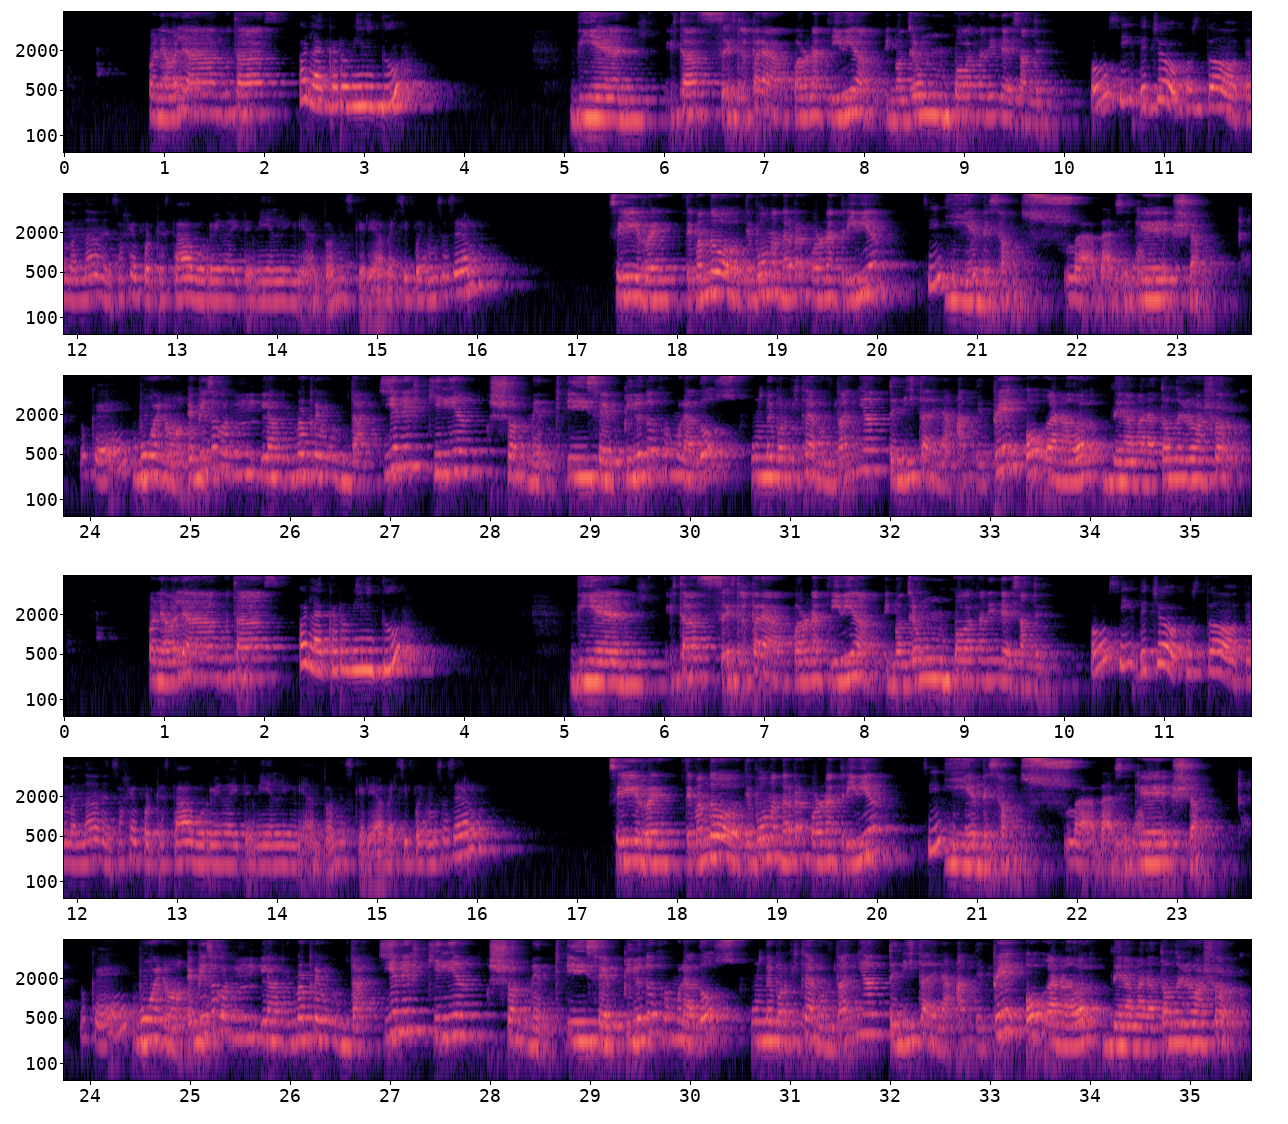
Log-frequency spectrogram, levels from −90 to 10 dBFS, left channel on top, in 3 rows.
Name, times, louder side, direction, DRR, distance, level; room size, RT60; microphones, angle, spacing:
voice 1, 0.8-2.1 5.1-9.8 17.3-20.0 20.7-21.9 22.6-23.2 24.4-35.4, right 1 dB, 85° right, 1 dB, 6.9 m, -29 dB
voice 2, 2.4-3.5 10.3-16.1 20.5-21.0 21.9-22.8 23.9-24.4, equal, 10° right, 6 dB, 1.2 m, -29 dB
15.5 x 10.0 x 8.2 m, 0.69 s
head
